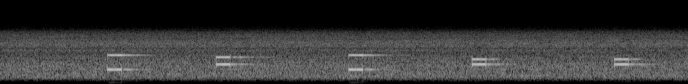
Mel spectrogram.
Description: DTMF, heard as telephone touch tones, dialled by hand, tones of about 140 ms, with phone line noise and room echo. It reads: 3 0 3 * *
